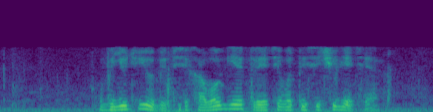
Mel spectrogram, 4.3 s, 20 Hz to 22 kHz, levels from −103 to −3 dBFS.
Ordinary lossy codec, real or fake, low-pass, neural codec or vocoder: AAC, 16 kbps; real; 7.2 kHz; none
